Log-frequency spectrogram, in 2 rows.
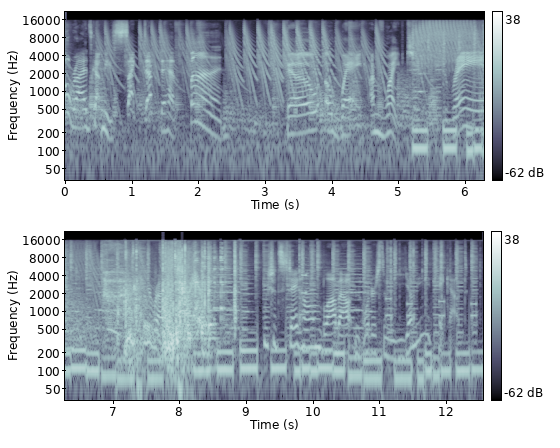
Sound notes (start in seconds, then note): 6.8 sighing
